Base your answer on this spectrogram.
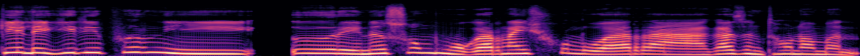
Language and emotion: Bodo, disgusted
